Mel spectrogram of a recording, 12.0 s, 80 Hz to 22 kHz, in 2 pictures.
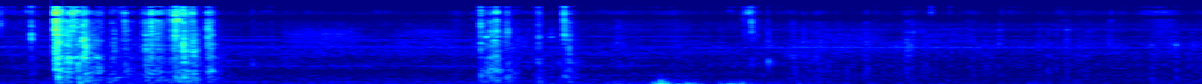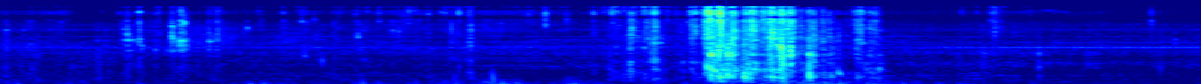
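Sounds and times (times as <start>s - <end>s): toy vehicles clicking in plastic bucket: 0.0s - 1.1s, 5.9s - 7.3s, 9.0s - 10.5s
toys clattering: 0.2s - 1.1s, 9.1s - 10.4s.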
